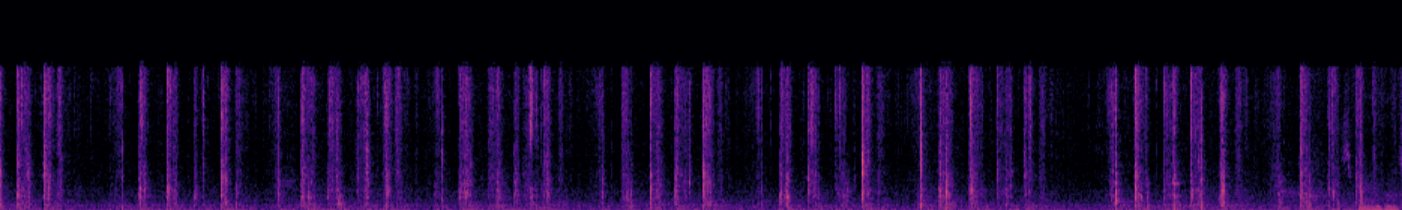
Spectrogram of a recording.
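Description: Continuous riffling and flicking of tarot cards being shuffled, with repeated bursts of crisp papery snaps over several seconds, close and fairly quiet.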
